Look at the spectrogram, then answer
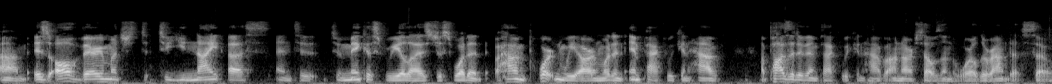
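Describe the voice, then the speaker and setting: Hardly pausing, a man with an Israeli accent talks at a fairly quick pace, using a fairly low pitch and ordinary pitch variation. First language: Hebrew. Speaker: author and Buddhist teacher. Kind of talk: interview. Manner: hesitant, with fillers and restarts.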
